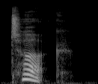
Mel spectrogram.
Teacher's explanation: The back of the tongue lifts and the front pulls back a little. In a stressed syllable, the vowel curves up, then down.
